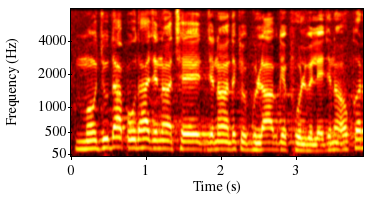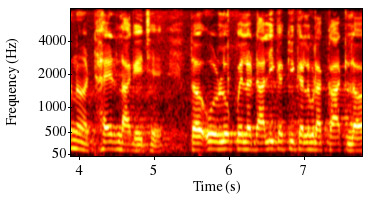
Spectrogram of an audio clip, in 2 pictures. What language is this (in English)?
Maithili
